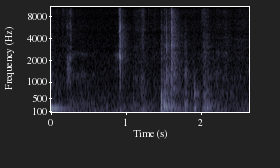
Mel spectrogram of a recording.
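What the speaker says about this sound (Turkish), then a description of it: "Bu kısımda ipimi kesiyorum." Two quick, close snips of scissors cutting crochet yarn while making a crocheted owl appliqué, in an otherwise quiet room with no talking.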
